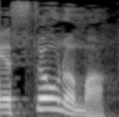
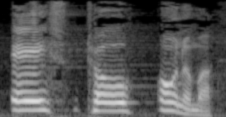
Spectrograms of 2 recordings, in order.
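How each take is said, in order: First: The words are run quickly together into one. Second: The three words are said separately and clearly.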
